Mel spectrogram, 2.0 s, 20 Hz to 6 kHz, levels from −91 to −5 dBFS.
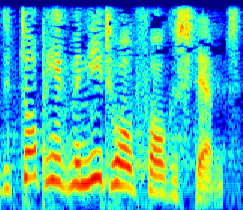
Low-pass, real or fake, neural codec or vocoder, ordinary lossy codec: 5.4 kHz; real; none; none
